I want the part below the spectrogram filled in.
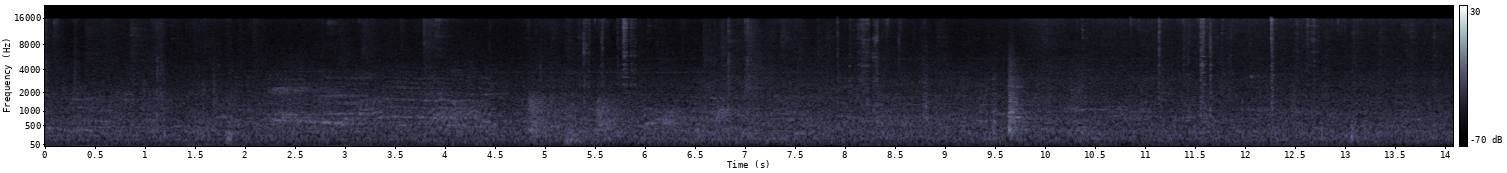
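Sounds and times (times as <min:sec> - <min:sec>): metal tongs clicking on griddle: 0:11.1 - 0:12.9.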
